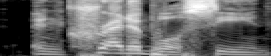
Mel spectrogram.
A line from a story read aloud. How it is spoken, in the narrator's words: Tom Jefferson shouted from the side of the pool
